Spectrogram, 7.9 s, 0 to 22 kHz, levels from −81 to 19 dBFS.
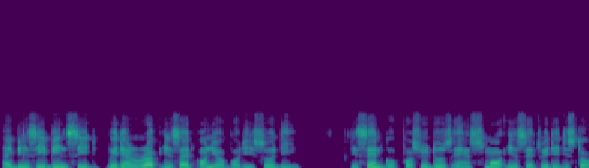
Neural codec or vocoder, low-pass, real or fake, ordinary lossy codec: none; 7.2 kHz; real; none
